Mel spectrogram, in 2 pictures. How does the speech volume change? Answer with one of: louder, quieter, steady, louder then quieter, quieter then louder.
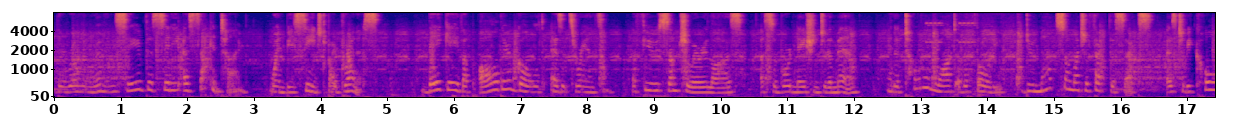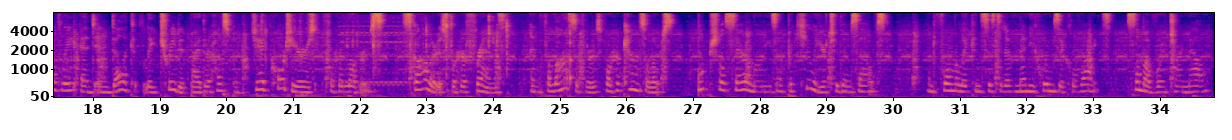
steady.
